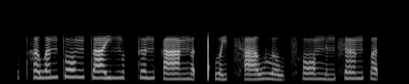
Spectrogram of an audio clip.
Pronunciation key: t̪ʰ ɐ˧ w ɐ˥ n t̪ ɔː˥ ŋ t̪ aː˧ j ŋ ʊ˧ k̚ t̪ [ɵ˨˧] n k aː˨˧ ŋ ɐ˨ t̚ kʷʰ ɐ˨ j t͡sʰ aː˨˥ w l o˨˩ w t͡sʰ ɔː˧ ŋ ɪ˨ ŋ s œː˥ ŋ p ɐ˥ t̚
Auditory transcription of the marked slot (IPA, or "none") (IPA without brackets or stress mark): ɵ˥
